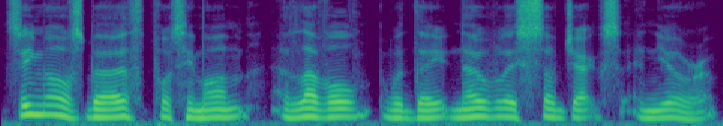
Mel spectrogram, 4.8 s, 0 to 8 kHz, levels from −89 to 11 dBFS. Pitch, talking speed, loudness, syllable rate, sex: 140 Hz, 160 wpm, -17 LUFS, 4.3 syllables/s, male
